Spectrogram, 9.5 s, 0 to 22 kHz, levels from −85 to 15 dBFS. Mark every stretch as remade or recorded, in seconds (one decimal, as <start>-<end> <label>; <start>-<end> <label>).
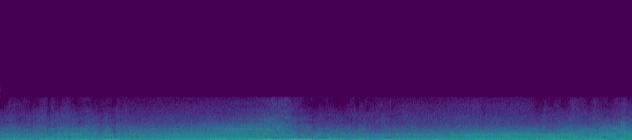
0.0-1.9 remade; 1.9-4.0 recorded; 4.0-5.9 remade; 5.9-8.0 recorded; 8.0-9.5 remade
